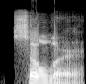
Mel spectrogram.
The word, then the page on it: solar: American English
